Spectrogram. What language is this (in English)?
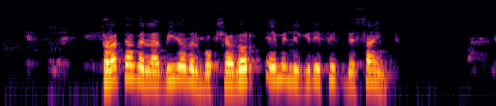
Spanish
